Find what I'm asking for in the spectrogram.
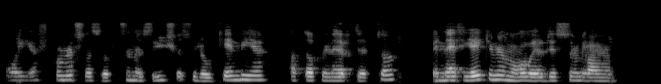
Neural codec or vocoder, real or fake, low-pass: codec, 24 kHz, 0.9 kbps, WavTokenizer, medium music audio release; fake; 7.2 kHz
